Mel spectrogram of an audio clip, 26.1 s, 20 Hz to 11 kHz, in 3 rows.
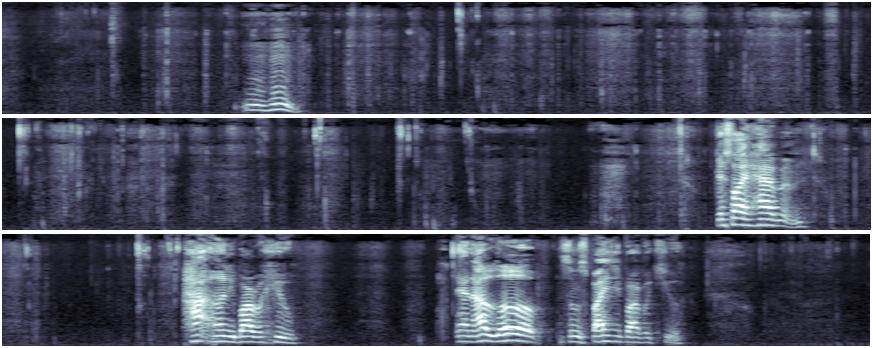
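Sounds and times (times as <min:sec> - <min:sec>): chewing and lip smacking: 0:00.4 - 0:15.8, 0:16.7 - 0:19.2, 0:21.1 - 0:22.0, 0:24.2 - 0:26.0
person humming: 0:02.4 - 0:03.0.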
